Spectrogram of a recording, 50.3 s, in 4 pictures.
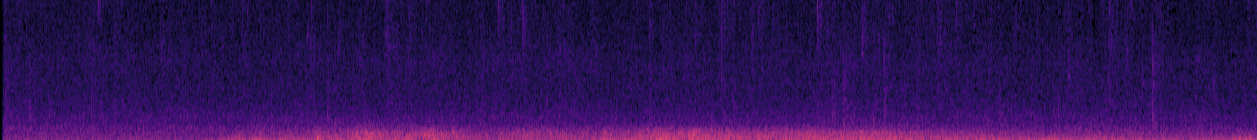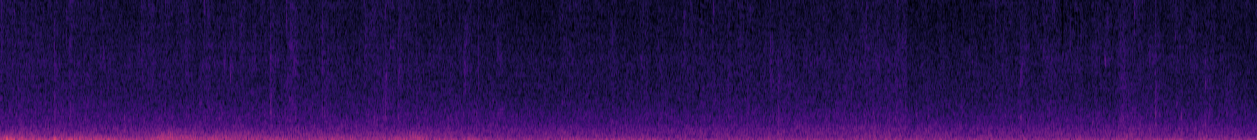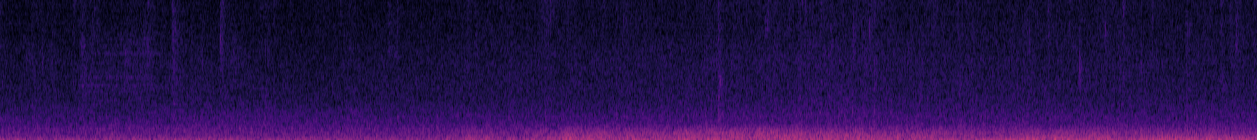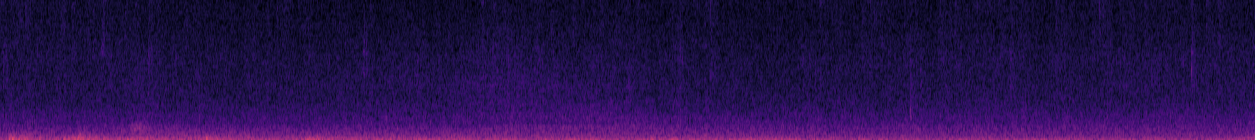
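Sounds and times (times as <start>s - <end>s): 
heavy rain in Japan: 0.0s - 50.2s
slight wind noise: 0.0s - 50.2s
thunder in Japan: 2.2s - 17.6s, 29.6s - 48.3s, 49.2s - 50.2s.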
